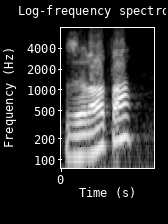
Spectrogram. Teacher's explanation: يقرأها بالصاد مشمة بصوت الزاي زراطة، والباقون يقرؤونها بالصاد كما هي.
